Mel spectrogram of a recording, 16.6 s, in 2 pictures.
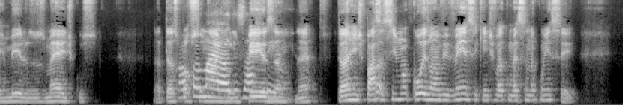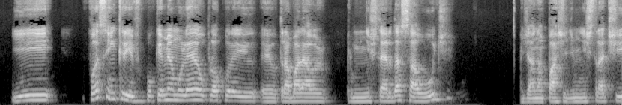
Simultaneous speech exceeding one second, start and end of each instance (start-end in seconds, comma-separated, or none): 2.3-3.9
